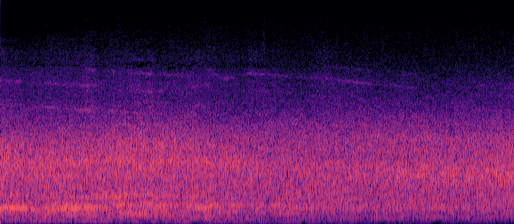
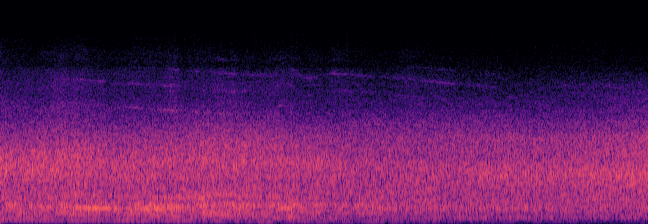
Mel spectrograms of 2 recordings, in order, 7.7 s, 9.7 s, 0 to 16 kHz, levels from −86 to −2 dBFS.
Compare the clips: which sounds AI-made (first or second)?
first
